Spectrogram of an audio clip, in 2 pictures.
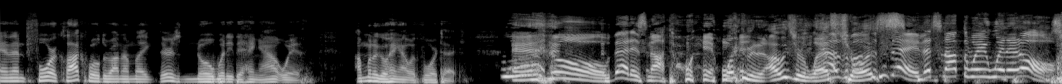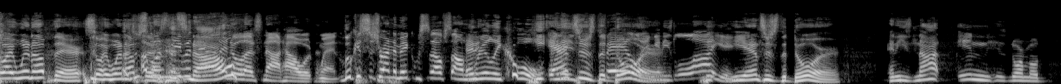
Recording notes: The RACK Show, live at Midwest Media Expo!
